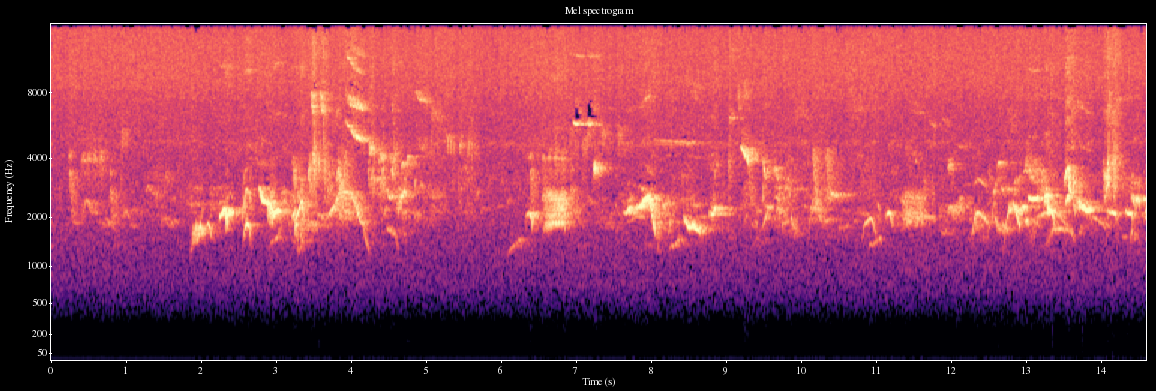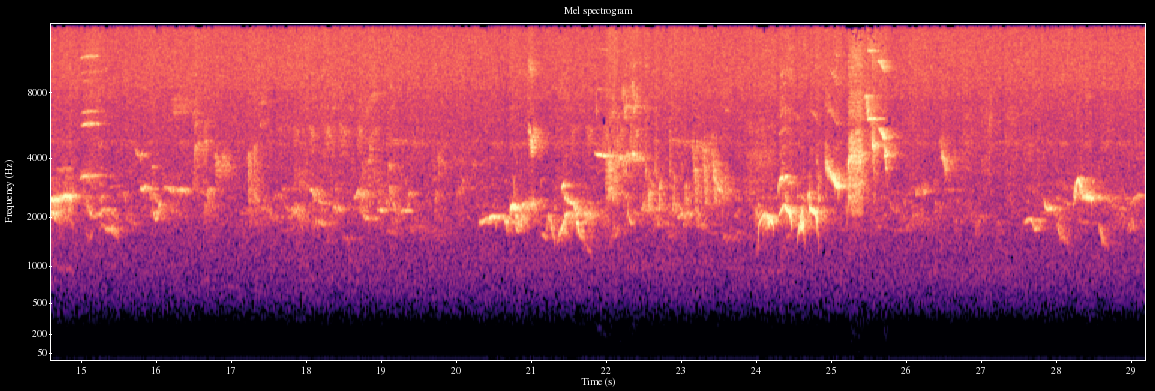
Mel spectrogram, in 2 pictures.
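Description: Small birds chirping and twittering in several bursts, with short quiet spells between, over a faint steady hiss.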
